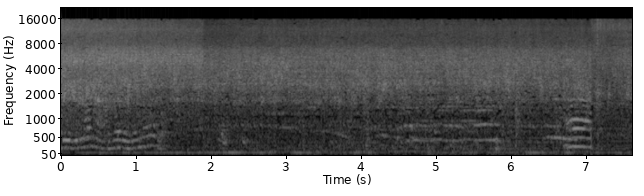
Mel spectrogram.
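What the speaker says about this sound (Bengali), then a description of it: "মাছটা দিয়ে দিলাম, মাছটা ভেজে নেব।" Hilsa-like fish frying in a pan for a Bengali fish and brinjal curry: a steady, loud hiss of oil runs throughout, with a brief voice or bleat-like tone near the start and again near the end.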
